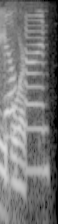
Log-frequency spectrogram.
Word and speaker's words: Ybor: It's pronounced Ybor. – It is like Eeyore.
